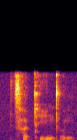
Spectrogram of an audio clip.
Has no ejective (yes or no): yes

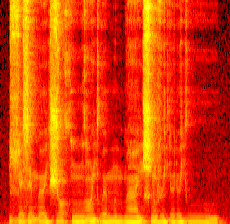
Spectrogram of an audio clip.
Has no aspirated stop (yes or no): yes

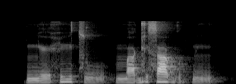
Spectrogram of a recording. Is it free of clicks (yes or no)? yes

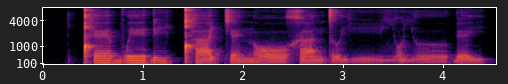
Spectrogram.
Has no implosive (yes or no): no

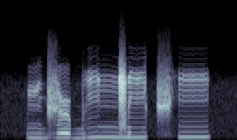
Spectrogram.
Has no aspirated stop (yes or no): no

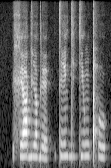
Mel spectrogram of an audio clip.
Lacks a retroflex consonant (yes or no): yes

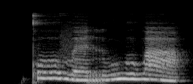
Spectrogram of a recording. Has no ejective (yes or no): no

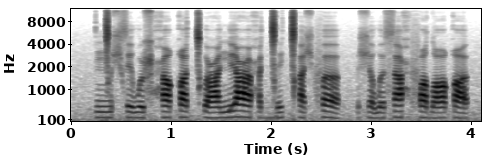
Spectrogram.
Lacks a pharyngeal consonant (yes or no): no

